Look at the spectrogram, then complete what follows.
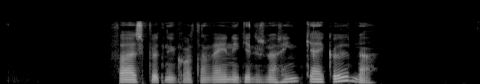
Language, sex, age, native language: Icelandic, male, 20-29, Icelandic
